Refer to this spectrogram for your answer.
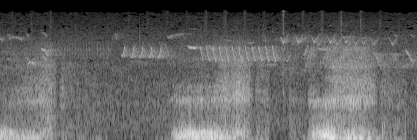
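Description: A bear gives deep, rough roaring growls in bursts, with faint bird chirps high above.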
